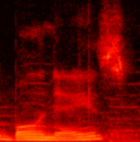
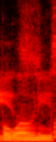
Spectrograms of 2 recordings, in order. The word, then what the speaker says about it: bolognese: There's pizza, spaghetti, bolognese, chicken casserole, chili concarnne, chicken pie. I have no idea how to pronounce bologn bologn. Bologoney sauce. Bolognese. Yeah.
